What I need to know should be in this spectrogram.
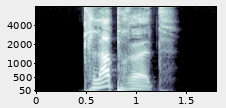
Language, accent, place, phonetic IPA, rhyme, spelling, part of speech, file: German, Germany, Berlin, [ˈklapʁət], -apʁət, klappret, verb, De-klappret.ogg
- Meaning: second-person plural subjunctive I of klappern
